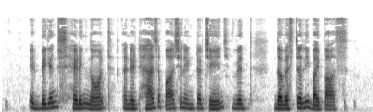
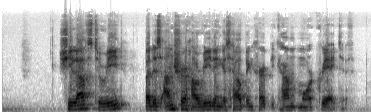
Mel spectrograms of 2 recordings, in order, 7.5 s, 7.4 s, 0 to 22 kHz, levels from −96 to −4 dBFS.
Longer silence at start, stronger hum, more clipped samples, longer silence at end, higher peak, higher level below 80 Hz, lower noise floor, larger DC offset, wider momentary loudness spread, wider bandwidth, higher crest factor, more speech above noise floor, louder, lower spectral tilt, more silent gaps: second, 0.6 s vs 1.2 s; neither; neither; about the same, 0.55 s vs 0.5 s; second, -6 dBFS vs 0 dBFS; second, -62 dBFS vs -50 dBFS; first, -59 dBFS vs -50 dBFS; neither; about the same, 10 LU vs 9 LU; second, 11.5 kHz vs 13.5 kHz; about the same, 18 dB vs 14 dB; about the same, 35 dB vs 38 dB; second, -24 LUFS vs -12 LUFS; about the same, -5.5 dB/octave vs -5 dB/octave; neither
